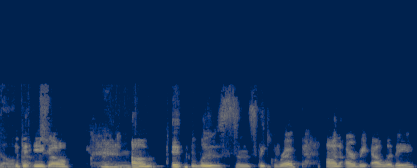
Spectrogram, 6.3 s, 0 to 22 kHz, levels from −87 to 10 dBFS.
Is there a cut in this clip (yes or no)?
yes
